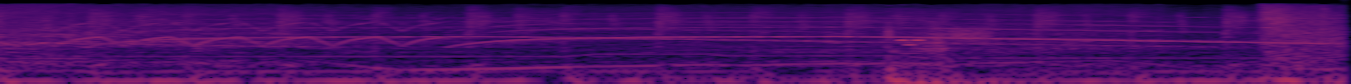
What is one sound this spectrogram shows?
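A police siren yelps rapidly, then switches to a long wail.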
